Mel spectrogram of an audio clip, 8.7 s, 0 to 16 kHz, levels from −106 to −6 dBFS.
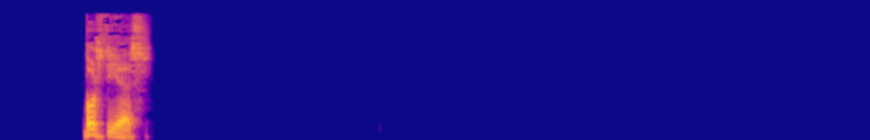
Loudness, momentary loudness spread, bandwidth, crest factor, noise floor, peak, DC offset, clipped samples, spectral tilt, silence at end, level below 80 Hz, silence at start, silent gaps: -22 LUFS; 9 LU; 11 kHz; 28 dB; under -90 dBFS; -4 dBFS; under 0.1%; under 0.1%; -4 dB/octave; 7.2 s; -60 dBFS; 0.85 s; none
